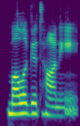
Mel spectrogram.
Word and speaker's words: mulligatawny: Mulligatawny.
